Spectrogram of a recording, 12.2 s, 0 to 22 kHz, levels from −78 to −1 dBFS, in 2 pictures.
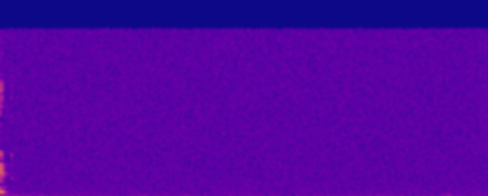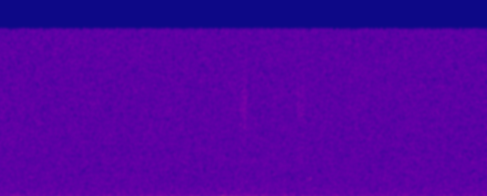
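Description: From start to finish the speech carries a constant, even hiss, the signature of low bit depth with dither. The audio has been reduced to 6 bits, and random dither was added before each sample was rounded, so the rounding error comes out as steady white noise instead of distortion. At this depth the hiss sits at roughly the same level as the speech itself, burying quieter detail without any grit or harshness.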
